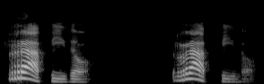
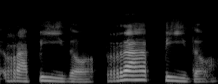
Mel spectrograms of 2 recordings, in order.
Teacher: verlo esquemáticamente a la derecha lo represente con una flechas Entonces el F cero de la fonoaudióloga va de alto a bajo en ra y después permanece un tono bajo en las otras dos sílabas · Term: acentuación típica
